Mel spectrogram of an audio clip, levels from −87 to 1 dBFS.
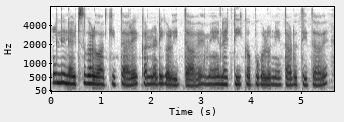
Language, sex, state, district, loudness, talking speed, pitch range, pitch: Kannada, female, Karnataka, Bangalore, -15 LUFS, 115 wpm, 240-270 Hz, 255 Hz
